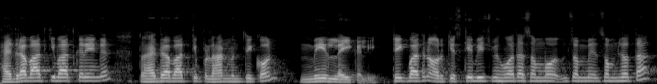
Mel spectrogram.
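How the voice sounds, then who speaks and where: A man giving a fast online exam revision lecture, asking questions aloud and answering them himself, often checking in with his students. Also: a little high, a bit bright. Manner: quizzes himself aloud, keeps asking "ठीक बात है ना". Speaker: exam coaching teacher.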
